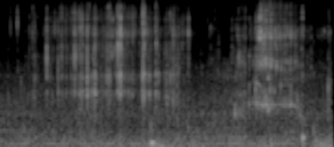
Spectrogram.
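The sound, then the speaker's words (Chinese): Someone bites into a crunchy egg-yolk taro snack, giving a run of soft, crackly crunches and a slightly louder crunch near the end, fairly quiet and with no talking. “你边吃我们边聊，来来来，咬一口，咬一口，现场收音一下。”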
